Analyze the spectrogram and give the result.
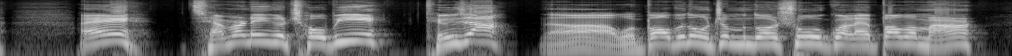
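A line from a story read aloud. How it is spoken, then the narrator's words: Shouting while running. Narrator (Chinese): 我……一边跑一边喊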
